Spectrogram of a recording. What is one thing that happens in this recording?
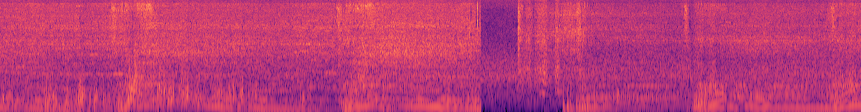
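A car engine idles and revs hard through a loud sports exhaust.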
